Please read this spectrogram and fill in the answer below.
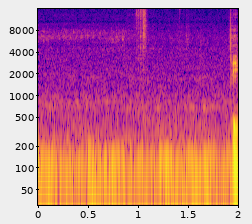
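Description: Light-up fidget spinner spinning in the fingers, almost silent, over a low steady hum, with a single faint click about a second in.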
